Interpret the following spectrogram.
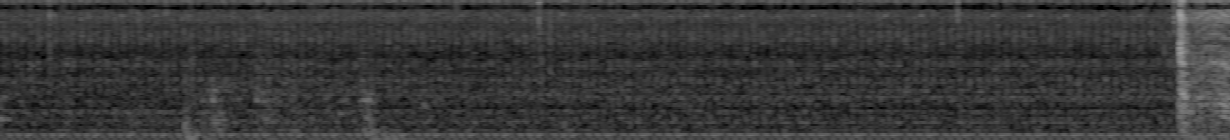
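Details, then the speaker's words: Chevrolet Colorado, long parked and dug out, cranks steadily at about three beats a second but never fires after a backfire; fuel pump heard priming, fuel pressure unknown. "Alright, I'm gonna give her one more try and then I'm gonna have to figure something else out, I guess."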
